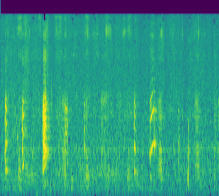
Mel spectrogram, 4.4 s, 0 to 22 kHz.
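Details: A litter of 11-day-old English Springer Spaniel puppies squeak and whimper in short, thin, high-pitched bursts.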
